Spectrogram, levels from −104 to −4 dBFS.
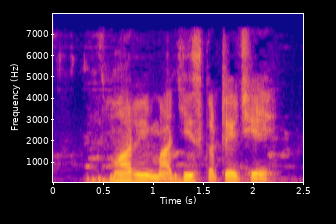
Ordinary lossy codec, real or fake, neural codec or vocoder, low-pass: MP3, 64 kbps; fake; codec, 16 kHz in and 24 kHz out, 2.2 kbps, FireRedTTS-2 codec; 7.2 kHz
